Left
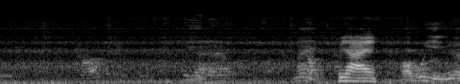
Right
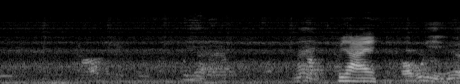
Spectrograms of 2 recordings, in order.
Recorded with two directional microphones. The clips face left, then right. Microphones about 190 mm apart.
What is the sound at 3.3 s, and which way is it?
Speech, 40° left (ahead or behind).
